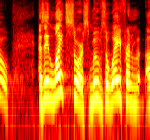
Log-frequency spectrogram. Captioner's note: none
